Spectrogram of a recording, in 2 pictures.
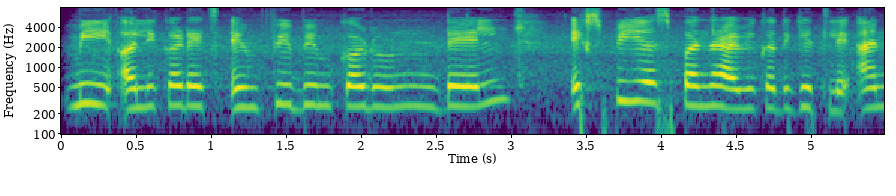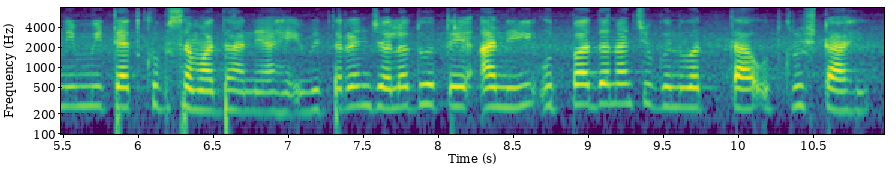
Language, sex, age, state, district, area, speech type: Marathi, female, 18-30, Maharashtra, Ahmednagar, urban, read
